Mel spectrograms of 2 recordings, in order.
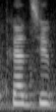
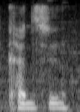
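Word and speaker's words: kudzu: of a CSU plant oh it's CSU I've been saying it wrong this whole time that's awkward I'm saying it wrong no it's I'm going to defer to you it's kudu well kudu is like an Asian plant and I reckon that all of us who say the word re can say it wrong uh that's means we're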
